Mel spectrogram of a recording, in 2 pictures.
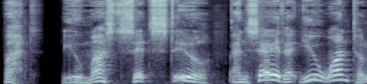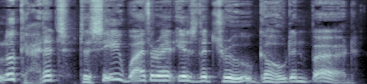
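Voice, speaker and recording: Man voicing a slow, instructing old fox. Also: a little high, sing-song, vocal fry, dark tone, breathy edge, full character voice. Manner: instructing, deliberate. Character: wise old male fox giving earnest counsel.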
